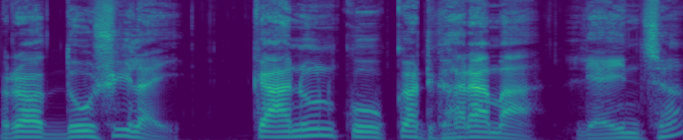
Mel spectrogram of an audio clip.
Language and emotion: Nepali, neutral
